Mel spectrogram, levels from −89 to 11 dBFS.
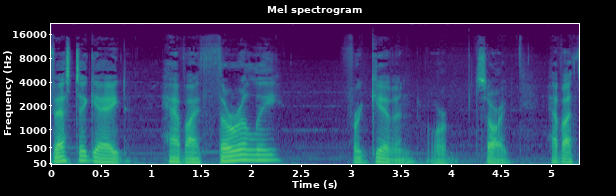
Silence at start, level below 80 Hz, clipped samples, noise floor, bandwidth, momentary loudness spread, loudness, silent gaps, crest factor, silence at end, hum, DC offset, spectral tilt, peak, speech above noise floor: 0 s; -38 dBFS; under 0.1%; -51 dBFS; 15.5 kHz; 13 LU; -21 LUFS; none; 18 dB; 0 s; none; under 0.1%; -5 dB/octave; -4 dBFS; 32 dB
